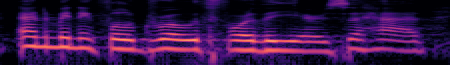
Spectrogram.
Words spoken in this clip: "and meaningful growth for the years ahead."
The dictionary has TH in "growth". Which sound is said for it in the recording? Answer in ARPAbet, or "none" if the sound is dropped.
TH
